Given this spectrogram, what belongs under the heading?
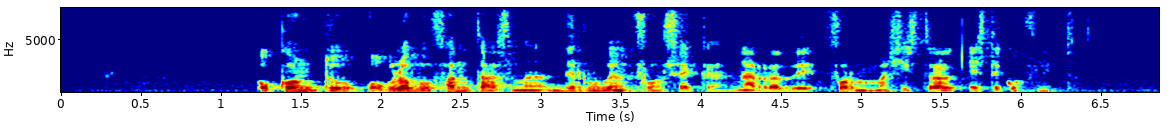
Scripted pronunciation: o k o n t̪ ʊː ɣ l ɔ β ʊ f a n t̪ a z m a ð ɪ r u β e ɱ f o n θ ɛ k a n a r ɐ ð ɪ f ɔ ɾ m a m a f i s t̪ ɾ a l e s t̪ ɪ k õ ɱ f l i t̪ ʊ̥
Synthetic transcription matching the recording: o k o n t̪ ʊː ɣ l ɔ β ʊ f a n t̪ a z m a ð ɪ r u β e ɱ f o n s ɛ k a n a r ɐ ð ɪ f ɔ ɾ m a m a ʃ i s t̪ ɾ a l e s t̪ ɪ k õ ɱ f l i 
